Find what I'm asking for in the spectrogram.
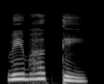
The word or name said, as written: ವಿಭಕ್ತಿ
